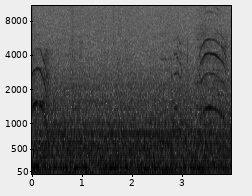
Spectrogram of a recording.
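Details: Kitten meows while mother cat Xaxa moves Chan's kittens Miracle and Cream to her nest; one short arched meow at the start, two more near the end, constant low hum between.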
